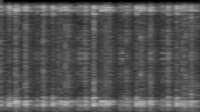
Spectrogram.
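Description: Home-built tin-can Stirling engine running, its flywheel, crank and wire linkage clicking in a steady, fast rhythm of several beats a second.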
